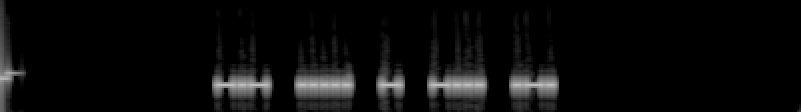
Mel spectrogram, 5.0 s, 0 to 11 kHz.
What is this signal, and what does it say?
Morse code, heard as a keyed tone, about 36 wpm, spaced as for 25 wpm, 700 Hz. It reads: K5TBR
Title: USA Call Signs - 5 Characters - 2x Character Spacing - 35wpm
